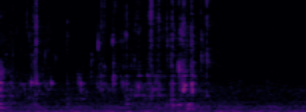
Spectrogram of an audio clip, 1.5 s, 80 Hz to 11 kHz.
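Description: Liquid Nitrobacter poured from a container into a homemade F2 EM microbial mixture, a short, faint trickle and drip of liquid heard close and alone.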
